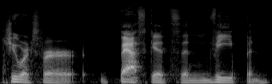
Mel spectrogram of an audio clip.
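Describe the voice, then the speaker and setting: A man's voice: low voice, slow pace, sharp tone. An American man with a lisp and a childlike-sounding voice, a comedian guest telling casual, self-deprecating stories and acting out quoted dialogue. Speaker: stand-up comedian, podcast guest.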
